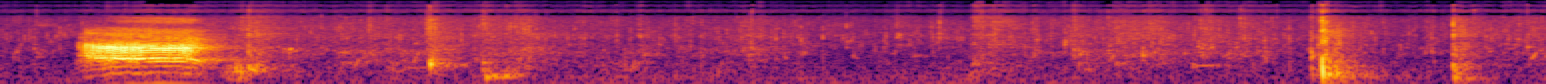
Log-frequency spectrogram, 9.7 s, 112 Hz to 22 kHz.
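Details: Taeko, a California sea lion at Ehime Prefectural Tobe Zoo, Japan, on 20 April 2022, lets out a single loud rasping honk near the start, followed by quiet splashing and faint background noises.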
